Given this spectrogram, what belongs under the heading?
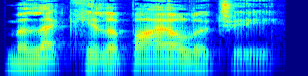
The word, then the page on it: molecular biology: British English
